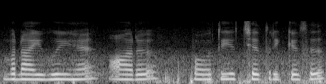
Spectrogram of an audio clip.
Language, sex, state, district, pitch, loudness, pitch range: Hindi, female, Punjab, Pathankot, 235 Hz, -14 LUFS, 230-245 Hz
